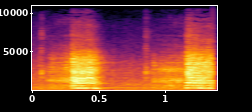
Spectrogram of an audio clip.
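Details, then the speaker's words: Wave CX 110 motorcycle that won't start on push-start: two short buzzy clicks and no cranking, as the starter relay clicks because the battery is weak. "Pakinggan niyo m mga idol so lumalag na lang yung relay dahil mahina na ang kanyang battery"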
